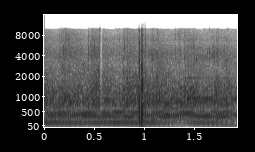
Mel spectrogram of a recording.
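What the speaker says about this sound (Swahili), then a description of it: "Kama mnaelewa, kujipigie makofi kidogo" A church congregation gives a brief round of applause during a sermon, heard as a steady wash of clapping with one slightly louder moment and no talking.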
